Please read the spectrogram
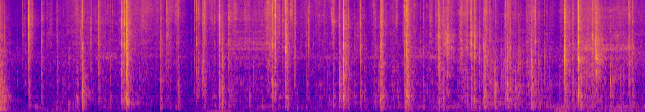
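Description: Cardboard phone box being opened by hand, its end flap pulled back: irregular sharp clicks, taps and crinkles of the cardboard and plastic packaging.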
